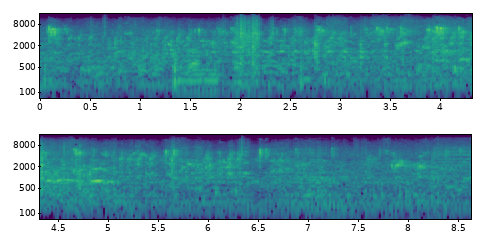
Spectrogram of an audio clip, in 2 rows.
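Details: Indian silverbill, also called white-throated munia, recorded at Daroji Nature Camp near Hampi, Karnataka, India, in November 2023; thin, high chirps and short twittering notes overlap irregularly, suggesting several birds calling together, over faint outdoor background.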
